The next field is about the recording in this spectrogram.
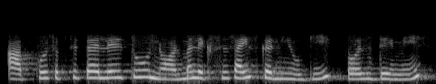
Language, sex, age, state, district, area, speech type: Hindi, female, 18-30, Madhya Pradesh, Balaghat, rural, conversation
